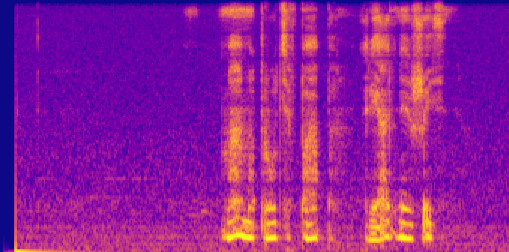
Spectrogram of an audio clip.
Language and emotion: Russian, sad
